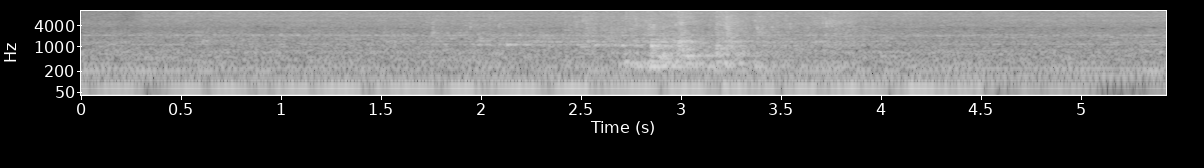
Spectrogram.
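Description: Early-1990s Kohler Wellworth Waterguard toilet flushing: water swirling down the bowl, with a louder rush about three seconds in as the bowl empties, then water running steadily as it refills.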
